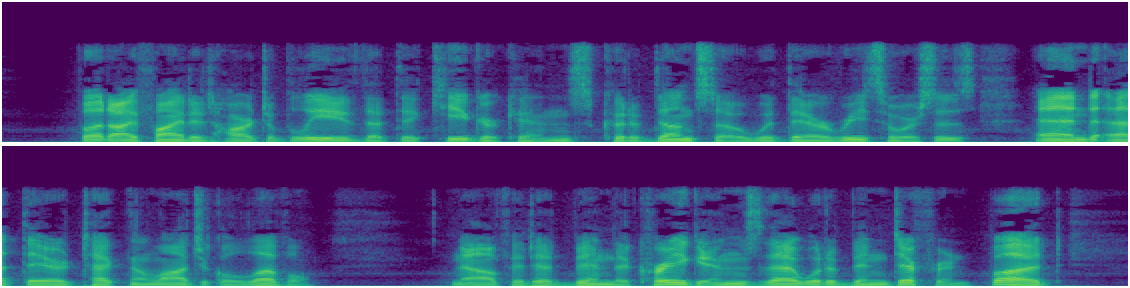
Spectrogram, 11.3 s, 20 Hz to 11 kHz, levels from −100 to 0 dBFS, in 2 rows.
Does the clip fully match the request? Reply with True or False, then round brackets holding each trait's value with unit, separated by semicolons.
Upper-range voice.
False (110 Hz)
